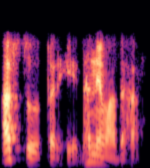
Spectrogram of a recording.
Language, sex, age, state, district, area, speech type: Sanskrit, male, 30-45, Karnataka, Mysore, urban, conversation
